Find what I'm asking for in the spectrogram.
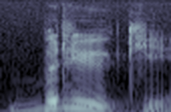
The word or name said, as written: briuki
